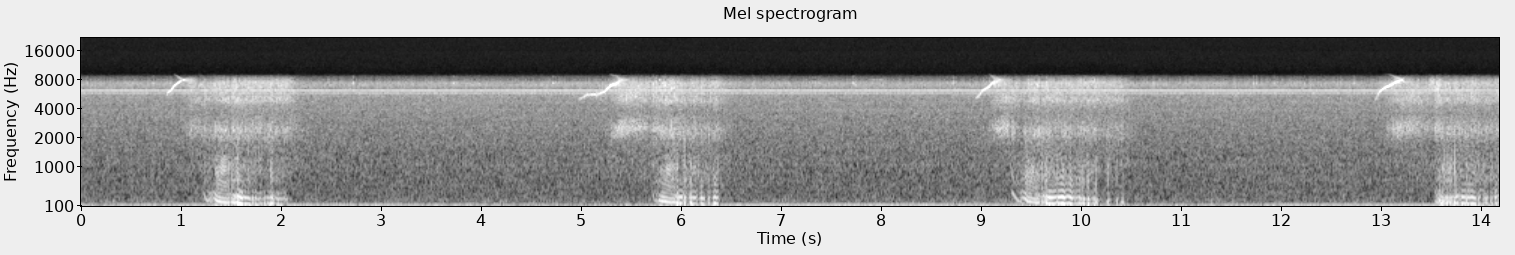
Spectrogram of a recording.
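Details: Bruschi the cat snores in his sleep, four rough, rattling breaths evenly spaced about every four seconds, each with a brief airy hiss on top, steady electrical-sounding hum beneath.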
